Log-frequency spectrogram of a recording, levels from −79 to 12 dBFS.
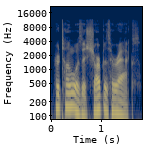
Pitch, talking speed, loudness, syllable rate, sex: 115 Hz, 260 wpm, -17 LUFS, 6.1 syllables/s, male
